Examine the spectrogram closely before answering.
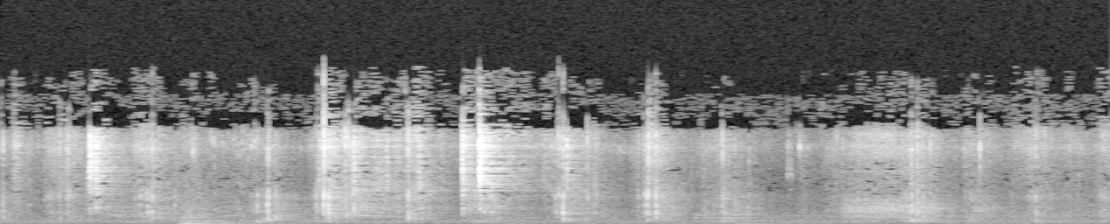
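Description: Shards of a broken clay kulhad clicking and scraping against a steel plate as fingers pick through them: a string of sharp, separate clicks with a couple of dull handling thuds.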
